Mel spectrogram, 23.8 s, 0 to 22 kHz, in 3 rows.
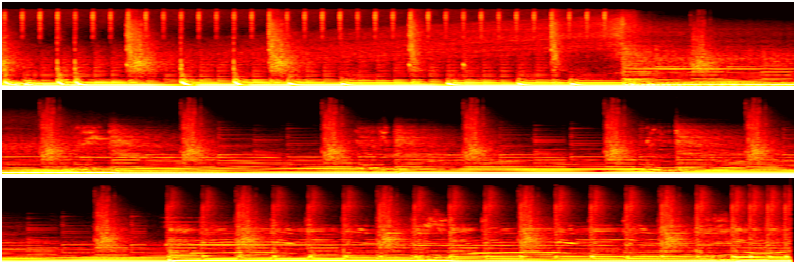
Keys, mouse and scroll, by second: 0.1 Return, 0.2-0.9 alt+scroll down 1, 3.5 ctrl+b, 5.2-12.6 drag, 22.8-23.7 drag.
